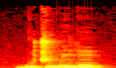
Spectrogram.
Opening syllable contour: high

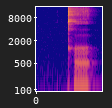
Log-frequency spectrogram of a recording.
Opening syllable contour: high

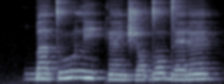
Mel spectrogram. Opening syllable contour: low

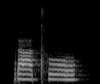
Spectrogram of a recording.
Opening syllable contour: low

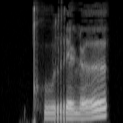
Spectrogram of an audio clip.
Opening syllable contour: low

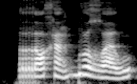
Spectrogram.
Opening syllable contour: rising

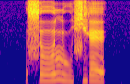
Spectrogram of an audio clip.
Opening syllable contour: rising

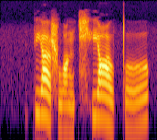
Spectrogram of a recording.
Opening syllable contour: falling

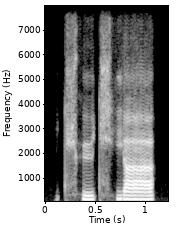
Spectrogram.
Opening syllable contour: rising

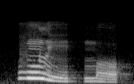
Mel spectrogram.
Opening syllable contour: high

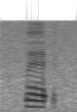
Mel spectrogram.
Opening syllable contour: high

